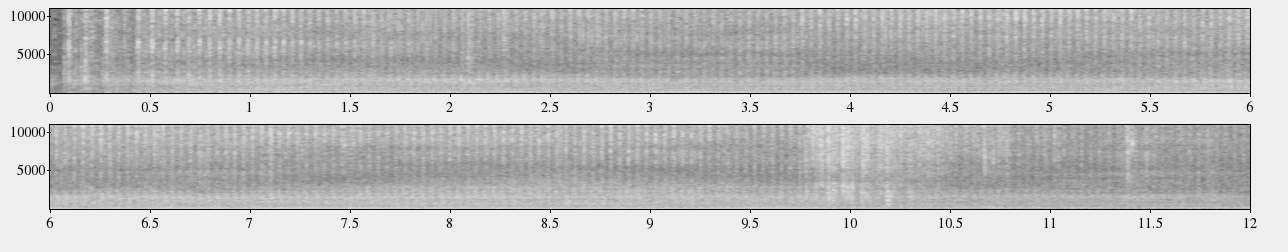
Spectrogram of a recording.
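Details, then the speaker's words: Push mower, previously running only on starting fluid, now mowing on old fuel, cutting about half to one inch of grass: steady low drone with a firm, even beat at constant speed, no misses or surging; running healthy under load. "So I cut about an inch, half inch off some of that. There's some tall grass over there I'm gonna go through, but it's working, it's good, shouldn't."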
